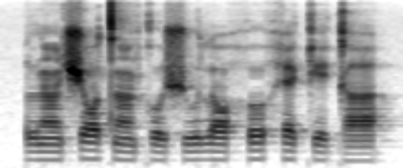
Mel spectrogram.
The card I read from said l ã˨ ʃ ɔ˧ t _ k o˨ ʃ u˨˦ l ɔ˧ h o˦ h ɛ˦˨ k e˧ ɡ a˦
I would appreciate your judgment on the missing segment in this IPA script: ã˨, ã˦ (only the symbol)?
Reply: ã˨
